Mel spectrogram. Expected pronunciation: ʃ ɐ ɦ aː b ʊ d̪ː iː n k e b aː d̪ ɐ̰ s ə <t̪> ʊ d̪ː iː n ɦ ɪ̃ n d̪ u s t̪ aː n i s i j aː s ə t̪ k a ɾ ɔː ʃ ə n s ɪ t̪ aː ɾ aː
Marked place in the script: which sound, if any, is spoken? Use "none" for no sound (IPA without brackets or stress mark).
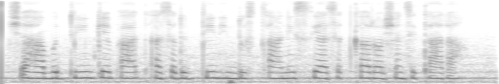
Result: d̪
